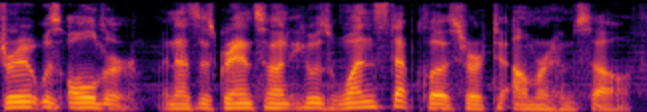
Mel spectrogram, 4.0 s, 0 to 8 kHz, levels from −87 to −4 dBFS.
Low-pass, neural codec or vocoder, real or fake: 7.2 kHz; vocoder, 22.05 kHz, 80 mel bands, WaveNeXt; fake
